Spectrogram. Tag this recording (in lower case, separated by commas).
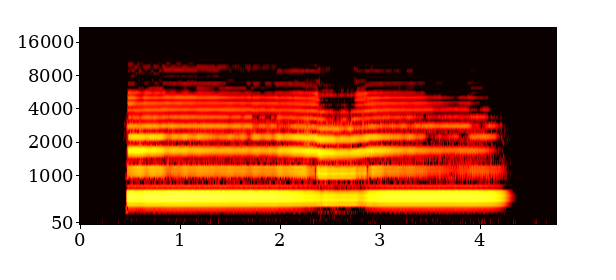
musical instrument, woodwind instrument, music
